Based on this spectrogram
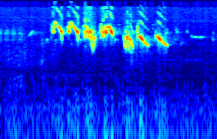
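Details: Caged yellow-fronted canary song used as training audio: after a quiet start, a burst of roughly nine high, sweet notes, each sliding downward, comes in rapid succession over faint low background hum.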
